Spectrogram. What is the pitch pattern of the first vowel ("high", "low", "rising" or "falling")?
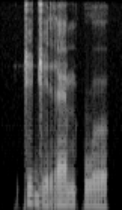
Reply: high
